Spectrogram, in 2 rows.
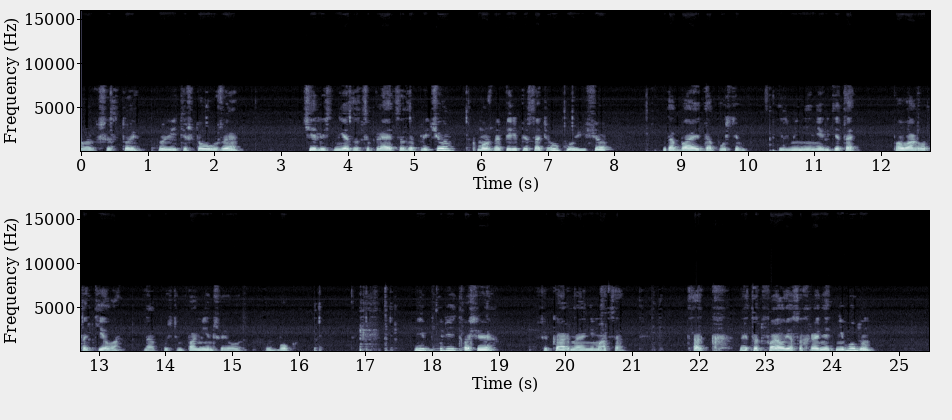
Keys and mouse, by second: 1.8-4.1 middle drag, 5.0-6.0 middle drag, 7.2-8.3 drag, 8.5 KP_7, 10.5 r, 12.5 click, 12.9-15.2 middle drag, 16.3 middle click, 17.5 shift+middle click, 18.5 KP_1, 21.3 click.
